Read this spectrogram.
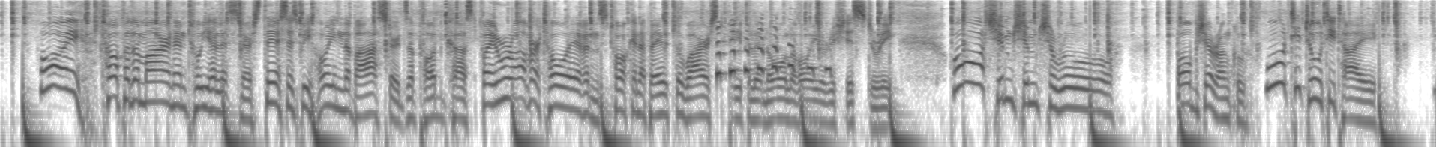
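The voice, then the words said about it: Exaggerated fake Irish accent. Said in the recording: “That was my very racist Irish accent.”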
